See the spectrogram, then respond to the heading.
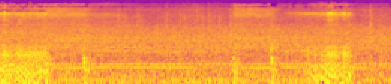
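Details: Pug dog sleeping while holding a pug doll: two rough, rumbling snorts about four seconds apart over a quiet steady hum. Snoring.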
